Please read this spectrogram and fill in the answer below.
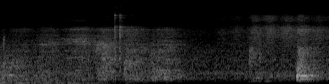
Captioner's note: rubbing noise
